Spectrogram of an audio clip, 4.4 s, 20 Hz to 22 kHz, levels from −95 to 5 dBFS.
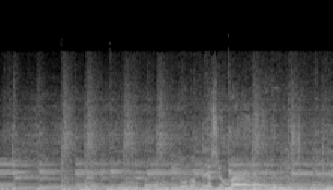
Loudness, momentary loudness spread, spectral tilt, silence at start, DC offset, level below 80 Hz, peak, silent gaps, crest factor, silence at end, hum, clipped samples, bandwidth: -26 LUFS; 8 LU; -5 dB/octave; 0 s; under 0.1%; -40 dBFS; -10 dBFS; none; 16 dB; 0 s; none; under 0.1%; 15.5 kHz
